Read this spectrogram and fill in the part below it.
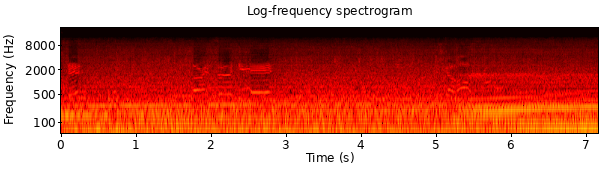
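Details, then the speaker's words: LS-swapped 2nd-gen Firebird at full throttle after fitting a non-compressing performance fuel pump sock against cavitation: engine pulls hard and steady, note climbing evenly without the former stumble or stall; fuel pressure not dropping, thought to be about 8.5; owner reckons it's fixed. "Fuel pressure's not dropping now. So, we go full throttle. Yeah. That's solid. I reckon that's fixed."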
